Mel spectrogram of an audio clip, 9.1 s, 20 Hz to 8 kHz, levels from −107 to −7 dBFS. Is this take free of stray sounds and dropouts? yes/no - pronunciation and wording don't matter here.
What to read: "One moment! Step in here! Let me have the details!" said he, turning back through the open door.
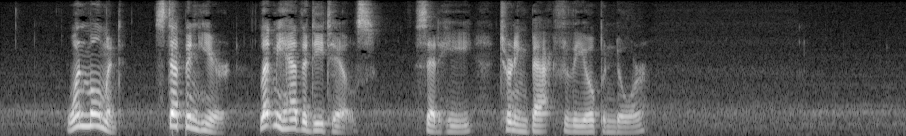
yes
